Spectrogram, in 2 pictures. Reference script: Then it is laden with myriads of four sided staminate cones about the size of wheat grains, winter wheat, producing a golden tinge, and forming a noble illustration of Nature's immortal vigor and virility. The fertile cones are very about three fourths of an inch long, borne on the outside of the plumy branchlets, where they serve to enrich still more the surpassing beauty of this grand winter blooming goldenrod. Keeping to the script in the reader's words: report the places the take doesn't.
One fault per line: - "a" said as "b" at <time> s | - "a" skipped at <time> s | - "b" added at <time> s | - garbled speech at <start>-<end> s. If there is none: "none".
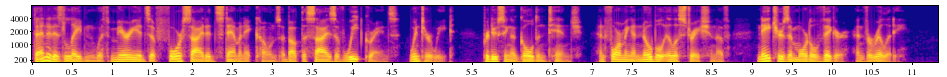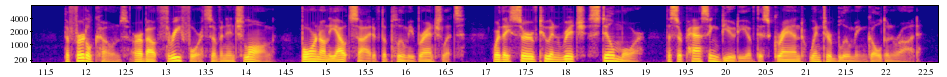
- "very" skipped at 12.7 s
